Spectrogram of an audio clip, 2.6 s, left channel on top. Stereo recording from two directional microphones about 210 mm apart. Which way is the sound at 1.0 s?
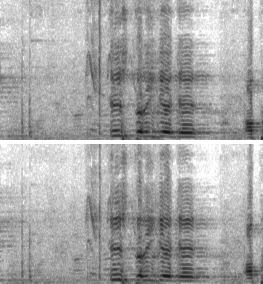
30° right (ahead or behind).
